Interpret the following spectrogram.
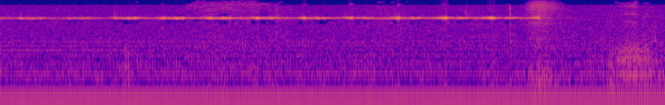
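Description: Near silence, with a faint, steady high-pitched electronic whine from the audio playback system that pulses slightly and cuts off with a soft click about three and a half seconds in.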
